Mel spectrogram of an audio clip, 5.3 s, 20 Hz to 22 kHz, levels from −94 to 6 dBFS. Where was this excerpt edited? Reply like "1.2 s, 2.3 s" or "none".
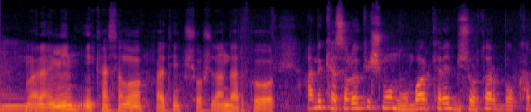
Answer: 2.8 s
